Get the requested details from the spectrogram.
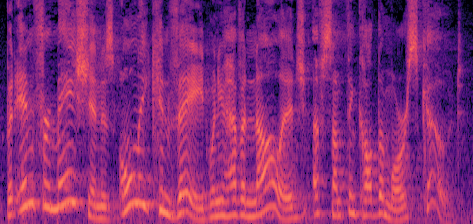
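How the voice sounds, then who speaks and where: A man's voice: high-pitched, fairly quick. A middle-aged man giving a lecture to a church audience from the pulpit, acting out bits of dialogue in a raised voice. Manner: animated, acts out dialogue with raised voice. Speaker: speaker at a church conference. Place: large church hall.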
